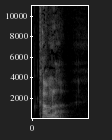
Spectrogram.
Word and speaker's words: Kamala: Well, let me tell you, like, his biggest problem, him and Kamala Harris, because apparently Brits aren't saying it right. We've got Kamala Harris. Kamala. It says Kamala, for fuck's sake.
